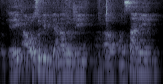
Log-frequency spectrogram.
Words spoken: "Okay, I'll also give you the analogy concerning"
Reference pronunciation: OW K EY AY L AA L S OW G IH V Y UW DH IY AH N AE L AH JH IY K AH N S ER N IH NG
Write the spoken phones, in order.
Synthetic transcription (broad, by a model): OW K EY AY W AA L S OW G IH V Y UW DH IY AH N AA L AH JH IY K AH N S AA N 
